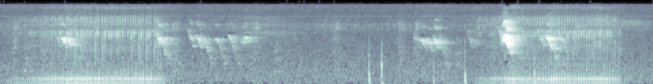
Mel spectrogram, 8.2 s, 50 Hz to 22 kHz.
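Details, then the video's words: Bulldog asleep on its back, recorded 6 November 2013, snoring: two long, rough, low drawn-out breaths about five seconds apart, with soft breathing between, while small birds chirp and twitter brightly throughout. "Bulldog roncando patas arriba"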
